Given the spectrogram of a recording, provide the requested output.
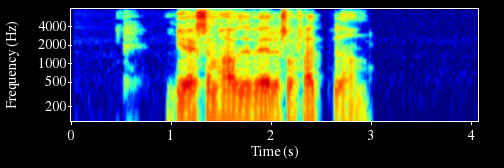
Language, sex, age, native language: Icelandic, male, 30-39, Icelandic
